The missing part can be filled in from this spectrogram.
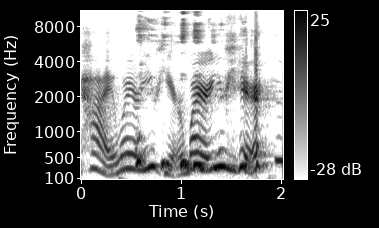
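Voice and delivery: loud, pushy, insistent, intrusive interviewer voice. Acting out leaning through cinema seats to question people: acting out a pushy interviewer. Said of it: "lean through all of the, the seats being like".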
